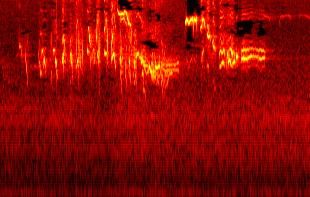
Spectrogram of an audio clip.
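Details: Robin singing in February: a thin, high, rapid warbling phrase of varied twittering notes and trills, some sliding downward, ending in a clear sustained high whistle, over faint low background rumble.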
